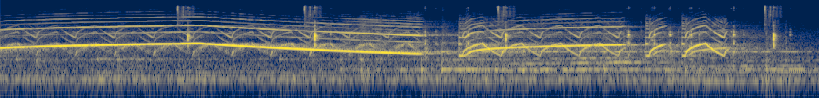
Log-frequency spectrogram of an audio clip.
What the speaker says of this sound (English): So there's the sirens for the Jeep Wrangler there.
